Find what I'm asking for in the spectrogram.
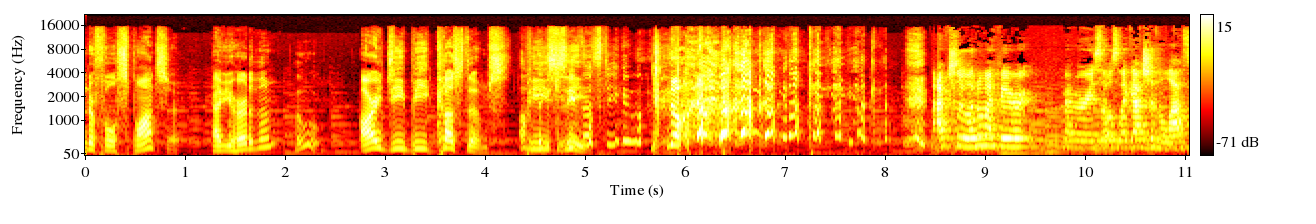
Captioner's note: laughter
